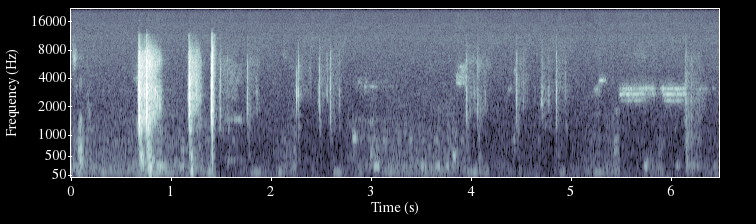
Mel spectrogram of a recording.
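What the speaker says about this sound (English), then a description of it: "I'm just writing on chat" Computer keyboard typing as a chat message is entered, a few quick bursts of crisp key clicks up close, then sparse scattered taps in a quiet room.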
